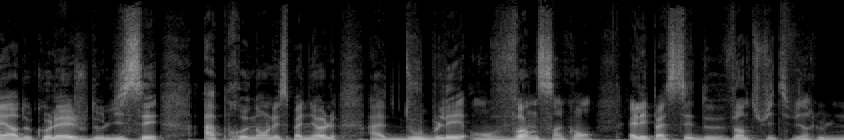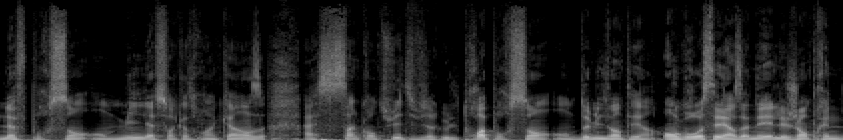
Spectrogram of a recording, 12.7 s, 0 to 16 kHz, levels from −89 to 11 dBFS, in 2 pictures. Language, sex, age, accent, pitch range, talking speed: French, male, 20-39, French, 115-145 Hz, 145 wpm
